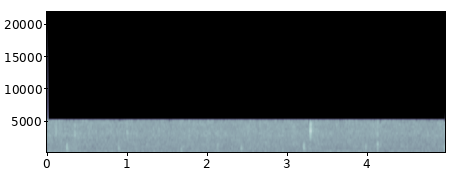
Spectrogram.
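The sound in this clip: Steady rain falls as someone walks outdoors, a soft even hiss with scattered faint ticks of drops throughout. It is quiet and unbroken, with no voices.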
